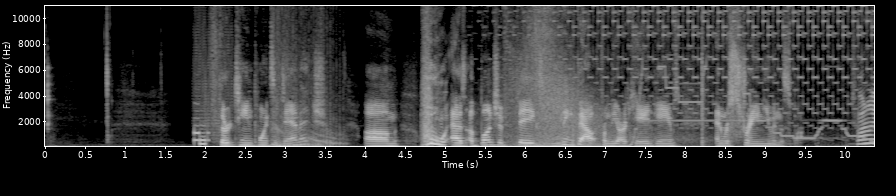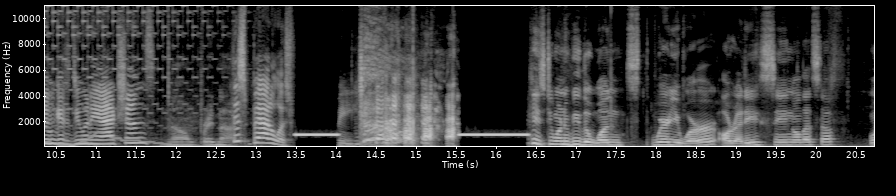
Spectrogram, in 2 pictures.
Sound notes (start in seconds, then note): 10.2 electronic whirring; 14.0 beep; 14.3 laughing; 15.5 beep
